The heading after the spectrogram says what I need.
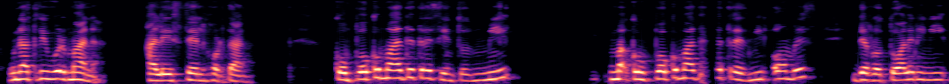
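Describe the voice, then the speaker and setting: A woman reading a passage aloud to a study group over a video call, steady with small slips she corrects. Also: medium pitch.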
